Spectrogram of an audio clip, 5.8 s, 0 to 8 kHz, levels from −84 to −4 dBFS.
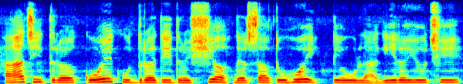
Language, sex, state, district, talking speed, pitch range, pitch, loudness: Gujarati, female, Gujarat, Valsad, 115 wpm, 200-220 Hz, 210 Hz, -14 LUFS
